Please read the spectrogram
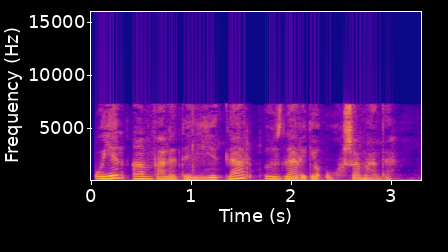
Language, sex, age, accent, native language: Uzbek, female, 25-34, Andijon, Uzbek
